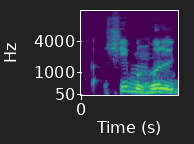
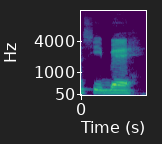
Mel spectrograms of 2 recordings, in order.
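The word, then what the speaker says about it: شبه: Syibhul jumlah itu maksudnya syibhul jumlah itu orang Indonesia sering nyebutnya sibeh. Sibeh jumlah. Sibeh jumlah itu maksudnya syibhul jumlah. Itu cuma pelafalannya aja.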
